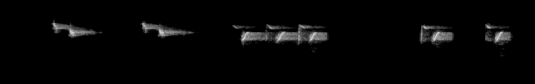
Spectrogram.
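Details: European goldfinch song from an old, rare recording of the original song: clean, separate groups of bright twittering and buzzy notes with short pauses between them, and no other sounds.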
